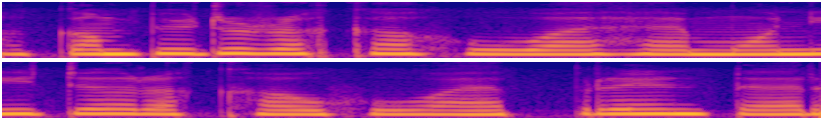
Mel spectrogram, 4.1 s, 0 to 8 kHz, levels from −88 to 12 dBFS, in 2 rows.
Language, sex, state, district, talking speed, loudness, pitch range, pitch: Hindi, female, Bihar, Katihar, 145 wpm, -12 LUFS, 220-245 Hz, 230 Hz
